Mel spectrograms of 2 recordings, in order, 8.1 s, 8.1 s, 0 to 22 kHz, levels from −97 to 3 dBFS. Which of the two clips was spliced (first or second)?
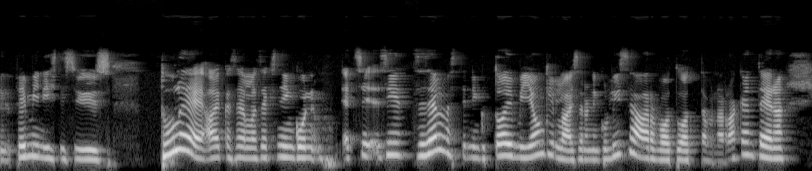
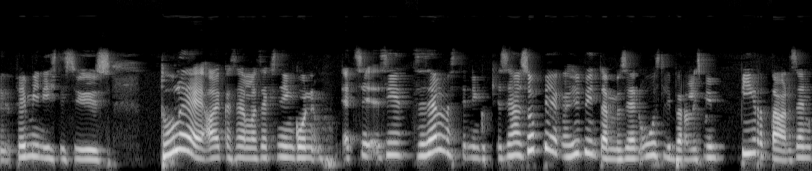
second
